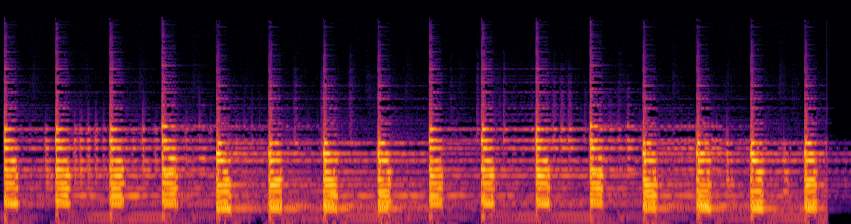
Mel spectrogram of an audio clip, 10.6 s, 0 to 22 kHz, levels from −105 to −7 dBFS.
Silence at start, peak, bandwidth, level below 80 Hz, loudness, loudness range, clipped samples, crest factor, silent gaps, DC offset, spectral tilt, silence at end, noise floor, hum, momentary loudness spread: 0.05 s; -2 dBFS; 12.5 kHz; -60 dBFS; -21 LUFS; 1 LU; under 0.1%; 20 dB; none; under 0.1%; -6.5 dB/octave; 0.35 s; -42 dBFS; none; 18 LU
